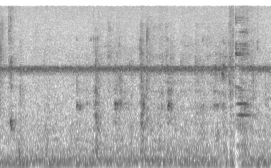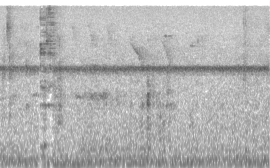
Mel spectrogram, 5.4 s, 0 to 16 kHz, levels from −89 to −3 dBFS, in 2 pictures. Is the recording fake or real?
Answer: real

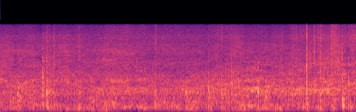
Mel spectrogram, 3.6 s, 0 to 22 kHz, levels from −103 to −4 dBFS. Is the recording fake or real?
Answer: fake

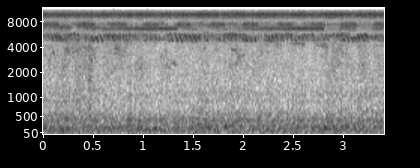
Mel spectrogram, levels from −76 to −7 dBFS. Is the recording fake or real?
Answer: fake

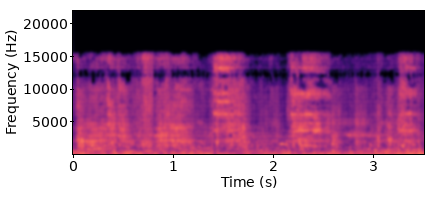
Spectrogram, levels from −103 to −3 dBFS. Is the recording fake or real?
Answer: fake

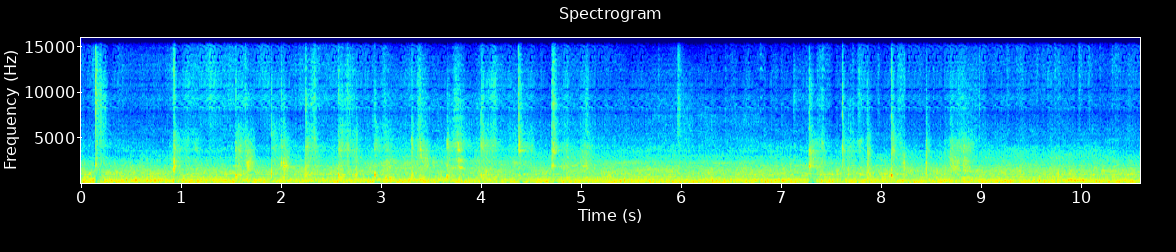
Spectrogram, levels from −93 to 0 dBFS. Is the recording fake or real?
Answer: fake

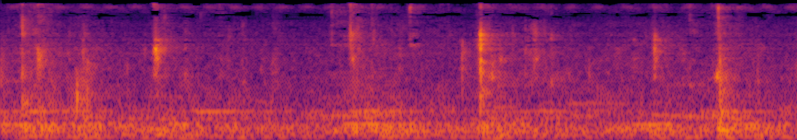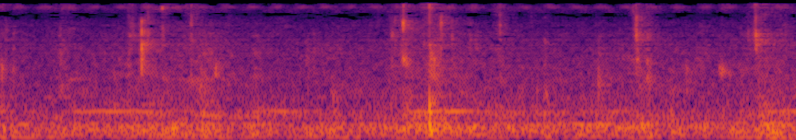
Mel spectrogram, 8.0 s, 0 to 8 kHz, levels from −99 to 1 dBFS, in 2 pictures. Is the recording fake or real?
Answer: fake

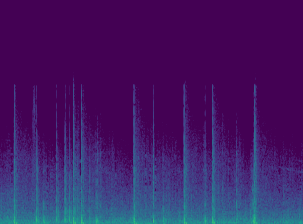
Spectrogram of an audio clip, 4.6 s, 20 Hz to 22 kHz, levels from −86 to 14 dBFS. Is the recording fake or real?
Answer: real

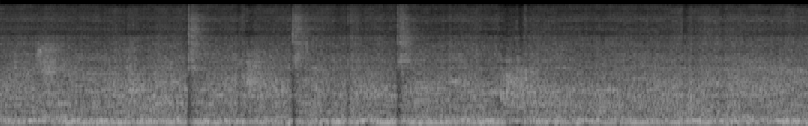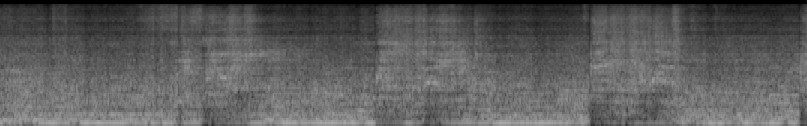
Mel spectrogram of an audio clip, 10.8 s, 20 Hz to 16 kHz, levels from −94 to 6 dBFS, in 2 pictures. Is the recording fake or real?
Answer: fake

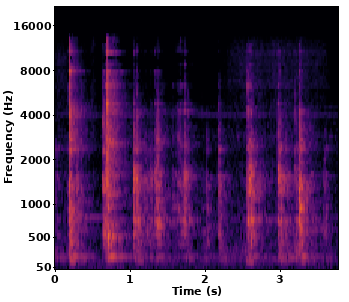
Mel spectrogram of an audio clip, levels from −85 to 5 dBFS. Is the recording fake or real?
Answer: real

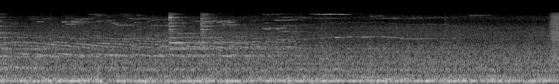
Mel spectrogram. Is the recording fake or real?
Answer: real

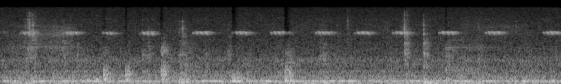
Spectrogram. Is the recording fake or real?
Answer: fake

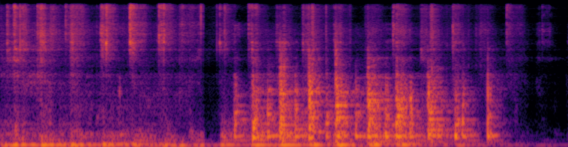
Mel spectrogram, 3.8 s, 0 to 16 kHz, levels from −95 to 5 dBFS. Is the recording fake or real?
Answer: fake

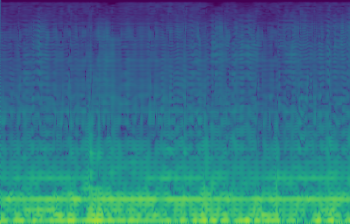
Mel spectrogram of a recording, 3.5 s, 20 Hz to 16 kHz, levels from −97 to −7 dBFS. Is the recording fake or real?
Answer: fake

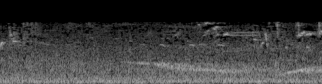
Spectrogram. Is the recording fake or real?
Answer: real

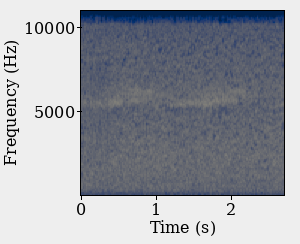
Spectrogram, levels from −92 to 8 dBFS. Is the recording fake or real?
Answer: real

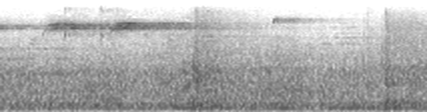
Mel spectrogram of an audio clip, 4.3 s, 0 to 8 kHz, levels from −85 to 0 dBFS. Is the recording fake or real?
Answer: real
